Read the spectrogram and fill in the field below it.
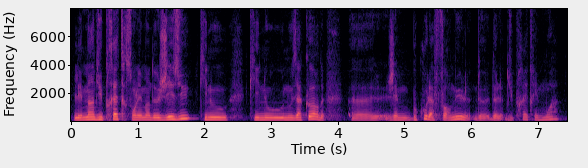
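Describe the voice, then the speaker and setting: On a television studio set, a French musician guest talks about his personal faith at normal speed in a medium-pitched voice. He acts out each quoted voice as he tells the story with animation.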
